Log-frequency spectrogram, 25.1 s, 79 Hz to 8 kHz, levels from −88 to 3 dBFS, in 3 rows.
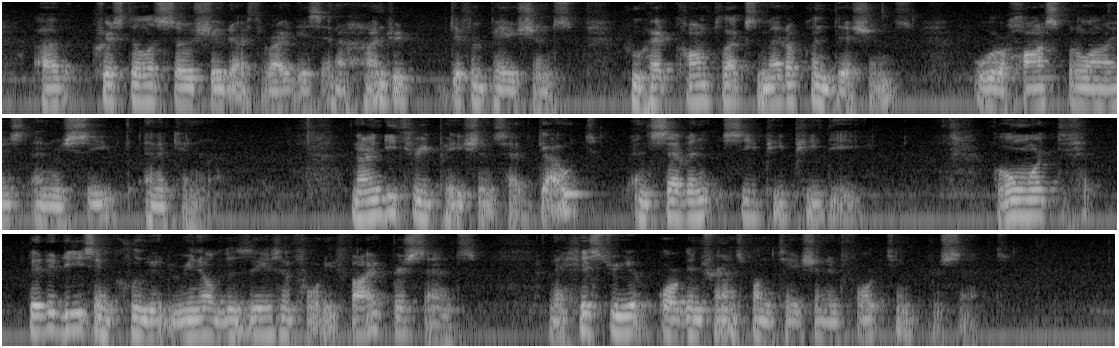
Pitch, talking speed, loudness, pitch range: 120 Hz, 95 wpm, -33 LUFS, 115-130 Hz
